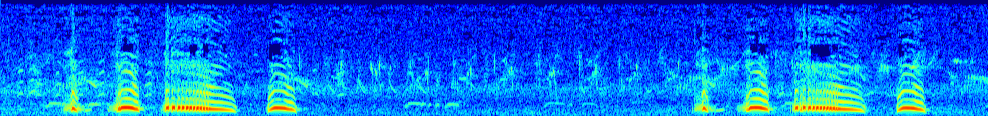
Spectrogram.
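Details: Spotted dove kept as a decoy, with a small voice, delivers two matching phrases roughly five seconds apart, each of a quick note, a round coo, a long rolling downward coo and a closing coo.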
